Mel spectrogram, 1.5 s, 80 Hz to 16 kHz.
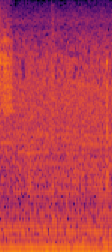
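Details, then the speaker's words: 2014 Nissan Frontier 2.5 L four-cylinder automatic 2WD started after spark plug and intake manifold gasket replacement: steady low hum at idle, no ticking, misses or intake hiss; starts right up, no misfire, normal idle. "I mean no in July no misfire [Music] start right up excellent"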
